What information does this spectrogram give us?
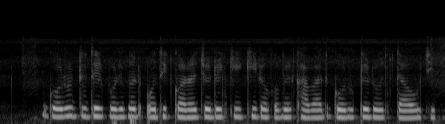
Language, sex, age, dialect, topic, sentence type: Bengali, female, 18-24, Rajbangshi, agriculture, question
